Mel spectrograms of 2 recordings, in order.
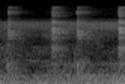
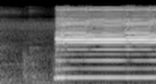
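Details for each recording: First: Yamaha Mio GT/Mio J scooter electric starter: a few faint, dry clicks each press with no cranking; faulty starter, several possible causes, battery checked first. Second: Yamaha Mio GT/Mio J scooter whose starter only clicks, tested with ignition on, horn pressed while pressing the starter: the horn holds one strong, steady tone for about three seconds, so the battery is fine and the fault lies in the starter.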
